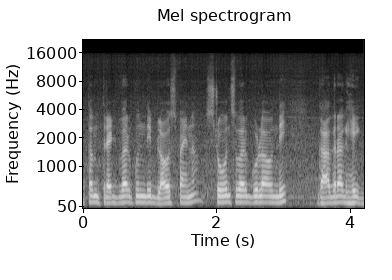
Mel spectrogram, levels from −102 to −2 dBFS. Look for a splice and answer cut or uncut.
uncut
